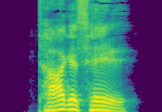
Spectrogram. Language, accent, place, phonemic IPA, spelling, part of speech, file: German, Germany, Berlin, /ˈtaːɡəsˈhɛl/, tageshell, adjective, De-tageshell.ogg
- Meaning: daylit (as bright as day)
